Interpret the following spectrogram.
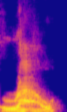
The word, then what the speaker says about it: row: but they're pronounced differently so there is rao which is another way of saying argument so as in and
